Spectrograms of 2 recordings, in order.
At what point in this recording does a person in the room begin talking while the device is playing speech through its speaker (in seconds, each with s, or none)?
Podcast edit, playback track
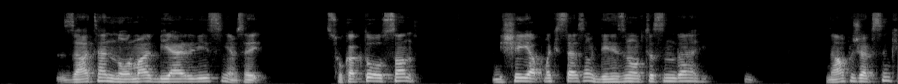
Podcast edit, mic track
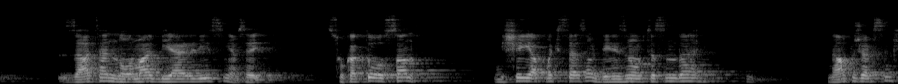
none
